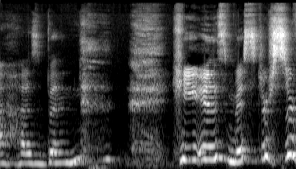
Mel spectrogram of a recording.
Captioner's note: chuckle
